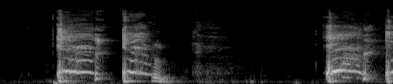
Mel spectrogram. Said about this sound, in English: If you don't talk while I cough, then we can cut it out later.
